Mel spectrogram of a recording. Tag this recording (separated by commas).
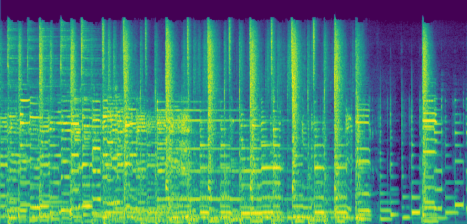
Theme music, Music, Soundtrack music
